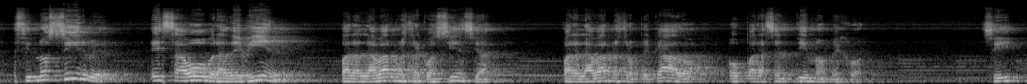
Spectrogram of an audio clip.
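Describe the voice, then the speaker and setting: A man's voice: a little high, slight background noise. Male pastor preaching in an echoey hall. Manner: preaching, frequent amens and rhetorical questions to the congregation. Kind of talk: sermon. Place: church hall. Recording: very echoey hall, faint music.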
